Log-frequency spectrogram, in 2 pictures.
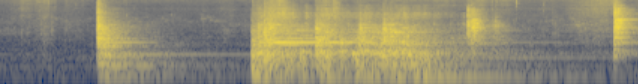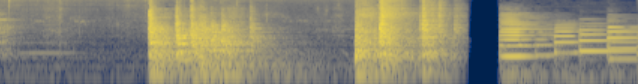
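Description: Heavy iron stove-top plates and lid rings clanking against the iron stove, five loud strikes a second or so apart, each ringing briefly. Piano music starts near the end.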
